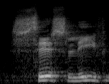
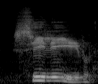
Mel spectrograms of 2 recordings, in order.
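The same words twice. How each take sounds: First: Six livres with the x said as s; wrong x sounded. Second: Six livres said si livʀ, x dropped; silent x. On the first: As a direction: say six livres pronouncing sis. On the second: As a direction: drop the x of six before livres. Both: Shown as a demonstration. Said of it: "no, six livres".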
